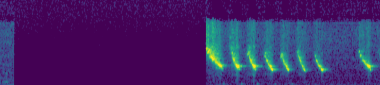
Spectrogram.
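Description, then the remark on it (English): A person imitates bird calls: after three seconds of silence, a fast run of about eight sharp, descending chirps, a brief pause, then two more, clear with no talking. “I can do bird calls.”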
